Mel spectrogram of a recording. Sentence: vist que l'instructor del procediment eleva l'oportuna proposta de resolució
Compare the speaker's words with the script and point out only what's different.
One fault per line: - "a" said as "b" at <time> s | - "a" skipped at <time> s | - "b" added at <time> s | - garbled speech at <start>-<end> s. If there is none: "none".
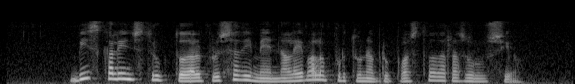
none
